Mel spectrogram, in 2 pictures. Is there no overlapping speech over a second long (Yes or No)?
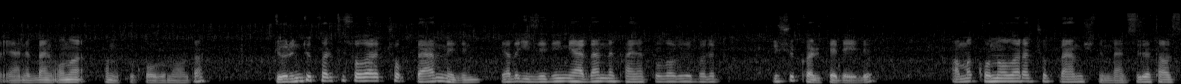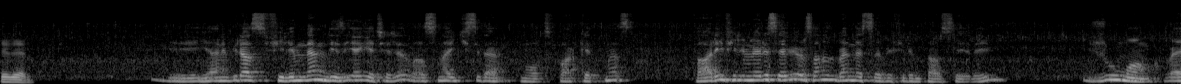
Yes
